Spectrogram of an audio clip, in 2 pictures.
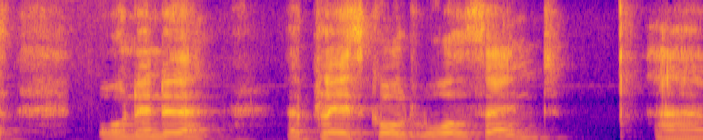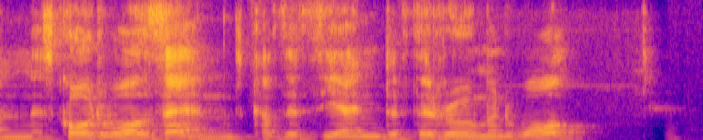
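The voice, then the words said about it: British Geordie accent. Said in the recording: “He's a British person... trying to pinpoint your accent... So I'm a Geordie, which is somebody who's born on Tyneside”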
